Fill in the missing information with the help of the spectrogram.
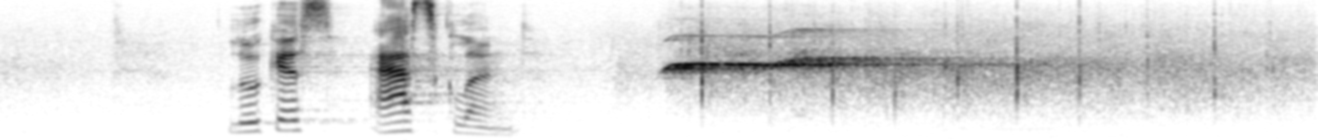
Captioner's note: applause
